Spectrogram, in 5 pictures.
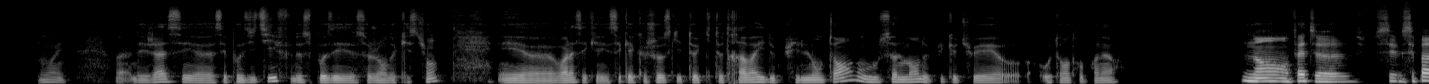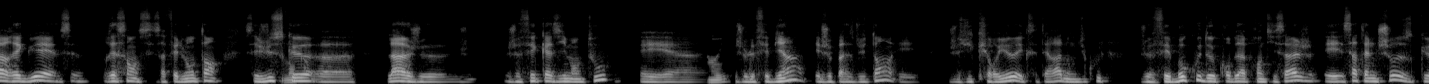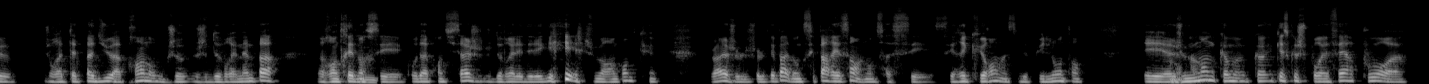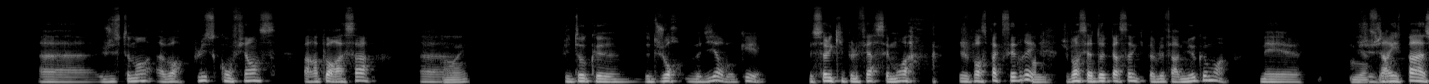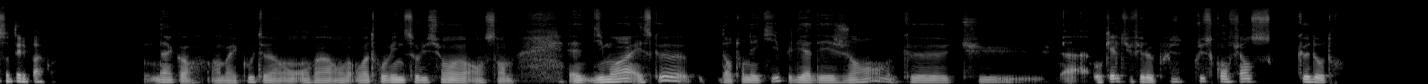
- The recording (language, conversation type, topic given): French, advice, Comment surmonter mon hésitation à déléguer des responsabilités clés par manque de confiance ?
- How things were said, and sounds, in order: chuckle; chuckle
